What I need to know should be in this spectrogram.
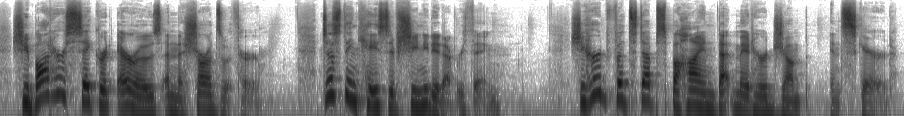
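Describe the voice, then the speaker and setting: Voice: medium pitch, a bit bright. A narrator reading a fan fiction story aloud in a dramatic storytelling style.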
